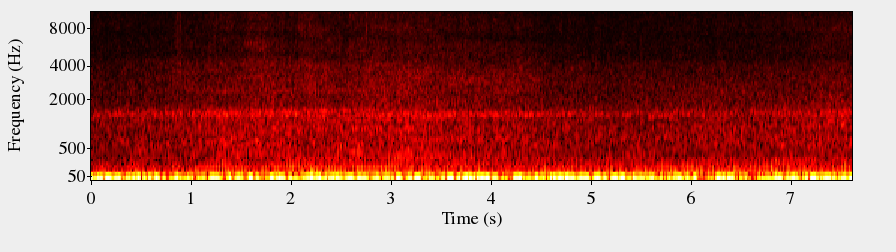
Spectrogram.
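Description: A small vehicle's engine hums steadily close by.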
